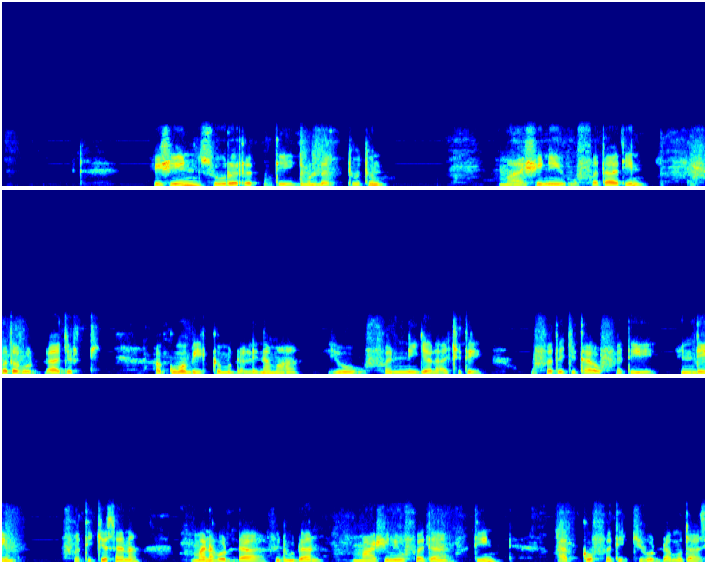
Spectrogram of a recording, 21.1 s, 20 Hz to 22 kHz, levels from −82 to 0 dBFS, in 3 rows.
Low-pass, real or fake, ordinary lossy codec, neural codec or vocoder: 7.2 kHz; fake; Opus, 24 kbps; vocoder, 22.05 kHz, 80 mel bands, HiFi-GAN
